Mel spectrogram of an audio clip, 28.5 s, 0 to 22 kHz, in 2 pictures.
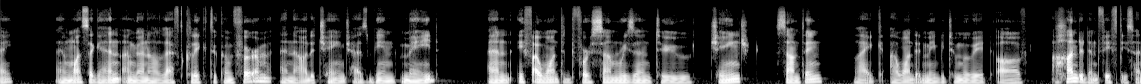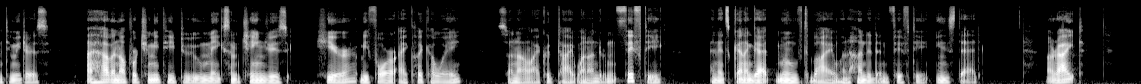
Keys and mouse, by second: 2.3 click, 19.7-22.6 drag.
